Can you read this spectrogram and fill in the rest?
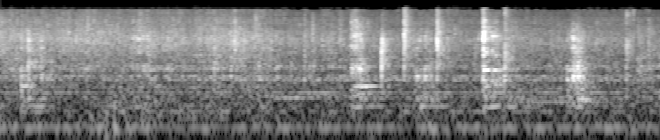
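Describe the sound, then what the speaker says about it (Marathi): Onion, green chilli, a little coriander and asafoetida sauté in a pan with a soft, steady sizzle. A spatula stirs and taps against the pan now and then, the clicks growing more frequent toward the end, with no talking. "हिरवी मिरची, थोडीशी कोथिंबीर आणि हा हिंग परतून घेऊया।"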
